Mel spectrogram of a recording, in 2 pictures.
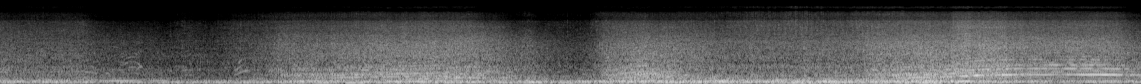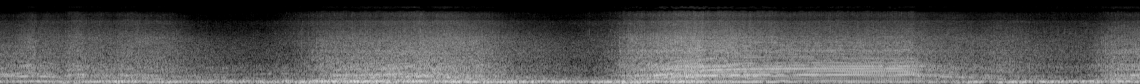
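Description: Engines roar and rev loudly as cars spin their tyres.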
